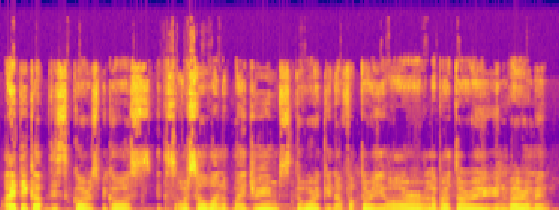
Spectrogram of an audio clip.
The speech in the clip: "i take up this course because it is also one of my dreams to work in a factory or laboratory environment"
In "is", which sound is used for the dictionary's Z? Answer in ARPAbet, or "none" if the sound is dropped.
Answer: S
